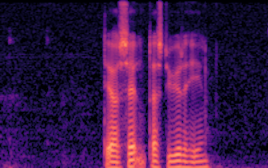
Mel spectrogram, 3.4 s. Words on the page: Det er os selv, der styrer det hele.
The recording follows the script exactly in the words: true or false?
true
